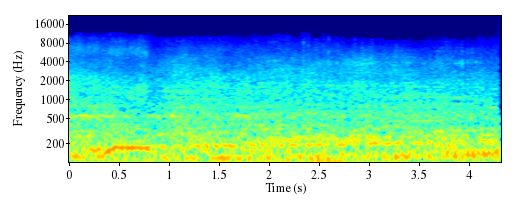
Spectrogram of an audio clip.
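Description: Engines of several stock cars racing as a pack, blending into one steady drone, with the hiss of tyres throwing spray off a wet track.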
